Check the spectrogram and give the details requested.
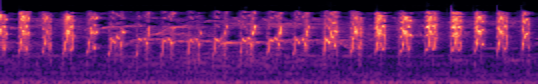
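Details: Lovebird in ngekek song, a loud, steady rattle of shrill, clipped high notes repeated about seven times per second.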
